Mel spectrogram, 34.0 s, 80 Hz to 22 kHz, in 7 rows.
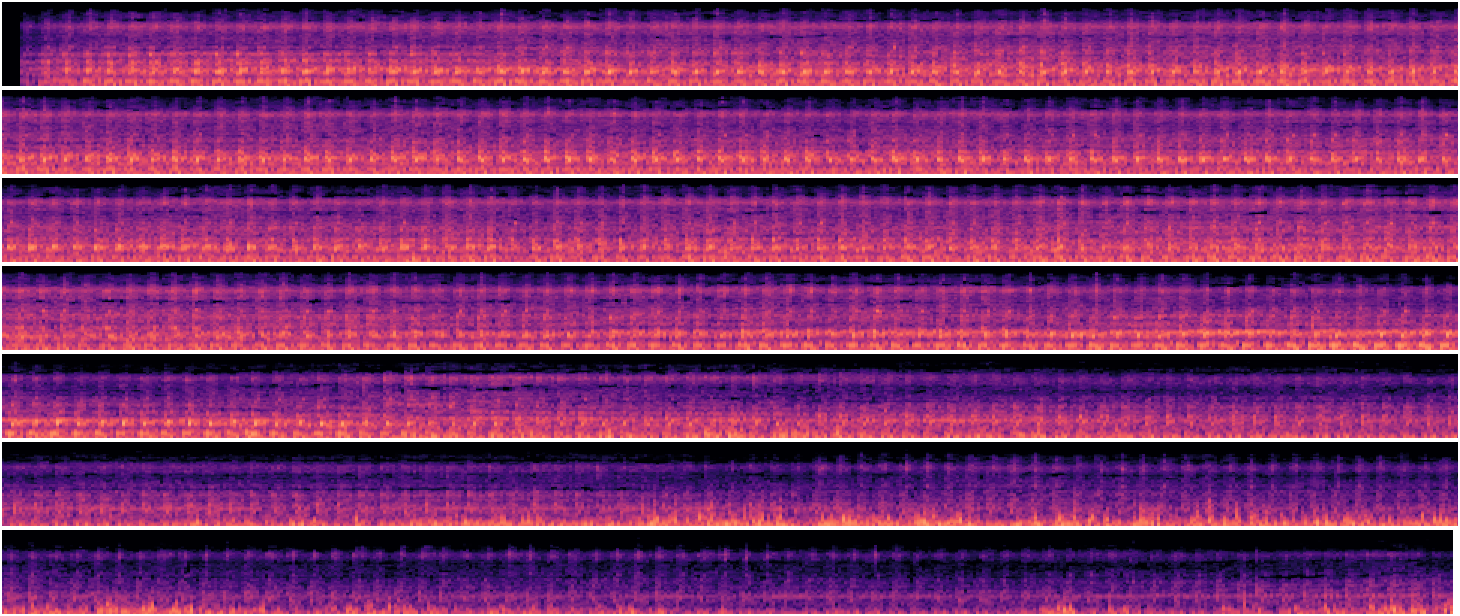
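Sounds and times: diesel tiller engine knocking: 0.1 - 33.9.

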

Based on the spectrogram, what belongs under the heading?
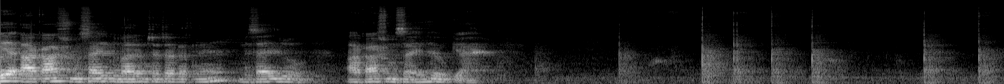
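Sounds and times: pen scratching on a board: 6.2 - 10.0.

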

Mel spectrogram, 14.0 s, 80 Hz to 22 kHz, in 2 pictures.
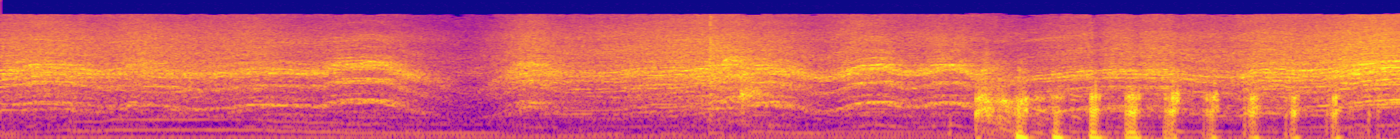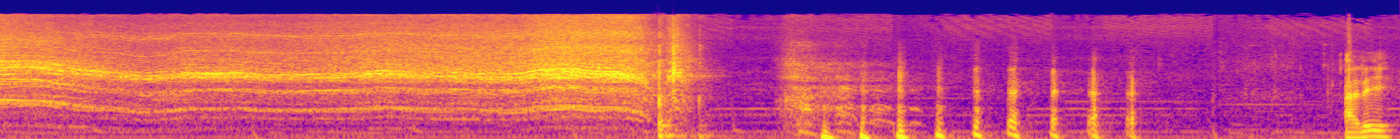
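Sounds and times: drone motors whining: 0.0 - 11.1.

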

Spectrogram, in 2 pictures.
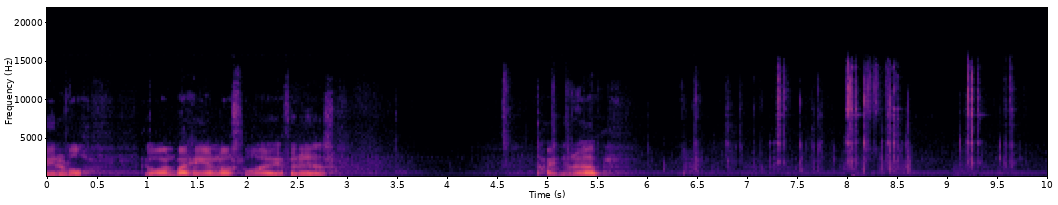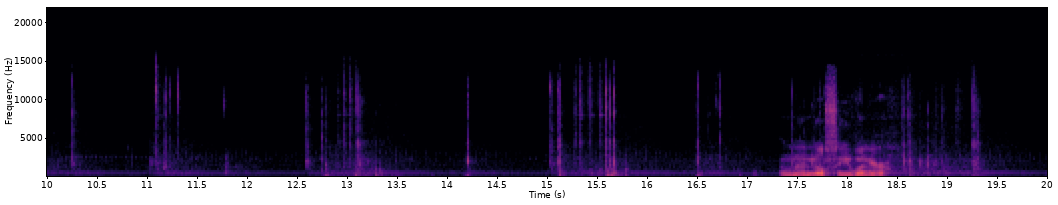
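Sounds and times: metal reel parts clicking: 6.4 - 10.4.

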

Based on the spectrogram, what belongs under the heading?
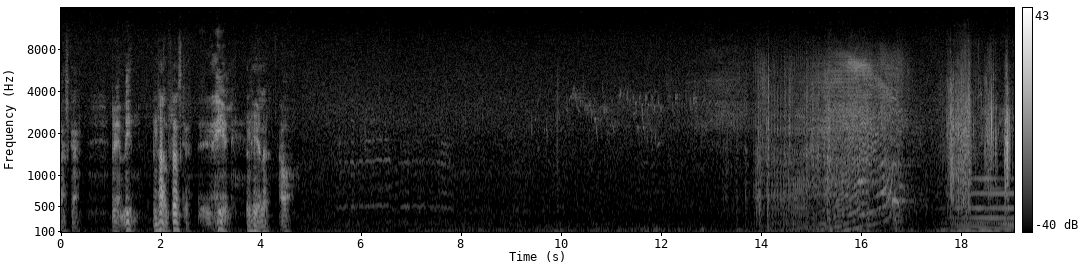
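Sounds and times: insect buzzing: 13.8 - 19.0
music: 17.5 - 19.0.

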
